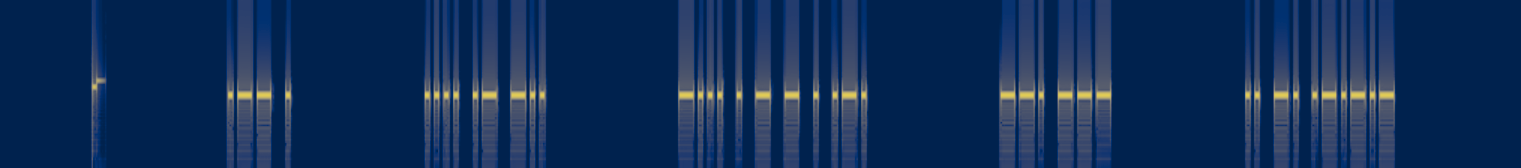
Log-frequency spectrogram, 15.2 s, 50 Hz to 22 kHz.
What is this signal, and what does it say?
Morse code, heard as a keyed tone, about 25 wpm, 700 Hz. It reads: WE HAD BETTER GO IN.
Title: 4x Word-Spacing - Sentences from Top 400 Words - 25wpm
